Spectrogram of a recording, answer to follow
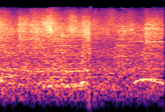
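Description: Wheels of a carry-on suitcase rolling over a hard corridor floor, a steady rumble, with one sharp click partway through.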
